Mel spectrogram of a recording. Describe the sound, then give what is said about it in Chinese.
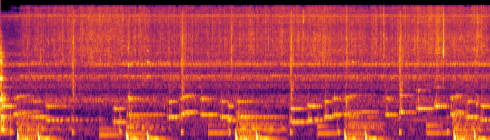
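Shrimp dry-fry and sizzle steadily in a hot, freshly cleaned pan over medium-high heat, a continuous bright crackling hiss that runs the whole time beneath a light, bouncy instrumental tune with plucked bass notes. “那我们一样，先不要翻它，它很快虾子就会变得很火红。”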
